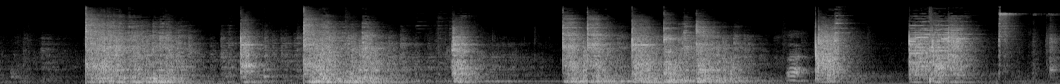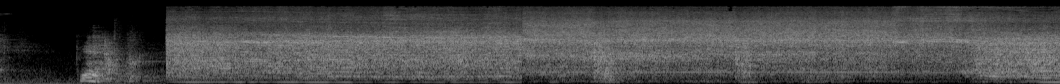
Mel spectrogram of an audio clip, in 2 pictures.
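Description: Hammer blows on wrought iron scrollwork, a dozen or so irregular ringing strikes, as a bent scroll is knocked back into line. About twelve seconds in, an angle grinder starts and runs steadily, cutting a wrought iron scroll.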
